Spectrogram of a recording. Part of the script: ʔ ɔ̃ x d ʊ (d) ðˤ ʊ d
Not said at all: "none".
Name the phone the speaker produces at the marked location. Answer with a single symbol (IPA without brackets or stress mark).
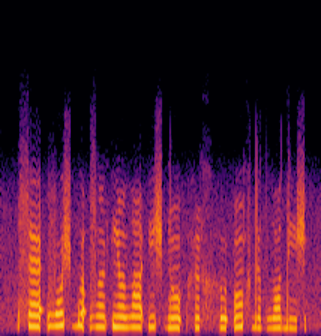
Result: d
